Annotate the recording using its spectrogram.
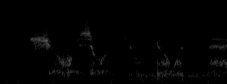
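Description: A boy whispering quietly to himself, a few soft hissy words.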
